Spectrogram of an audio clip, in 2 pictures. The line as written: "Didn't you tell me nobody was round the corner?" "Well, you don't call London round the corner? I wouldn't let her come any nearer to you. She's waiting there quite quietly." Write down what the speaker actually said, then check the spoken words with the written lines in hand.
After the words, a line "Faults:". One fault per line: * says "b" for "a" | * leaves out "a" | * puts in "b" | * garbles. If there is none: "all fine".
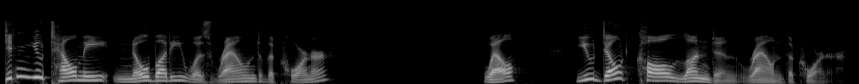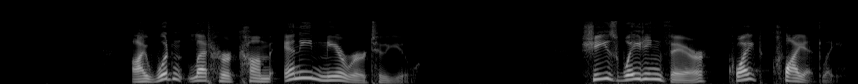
"Didn't you tell me nobody was round the corner?" "Well, you don't call London round the corner? I wouldn't let her come any nearer to you. She's waiting there quite quietly."
Faults:
all fine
